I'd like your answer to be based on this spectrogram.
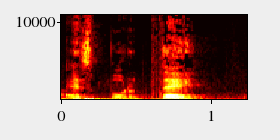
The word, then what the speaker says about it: Sporté: Como dice el americano, se llama Sporté. Así se está pronunciando correctamente.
